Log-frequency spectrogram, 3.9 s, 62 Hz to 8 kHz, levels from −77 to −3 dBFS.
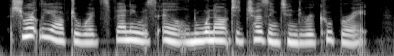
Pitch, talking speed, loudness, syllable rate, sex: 235 Hz, 185 wpm, -16 LUFS, 6.3 syllables/s, female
